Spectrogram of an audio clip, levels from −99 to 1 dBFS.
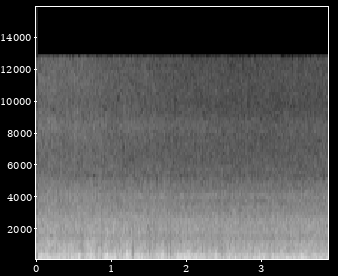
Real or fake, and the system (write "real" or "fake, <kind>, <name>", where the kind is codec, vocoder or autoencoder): real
